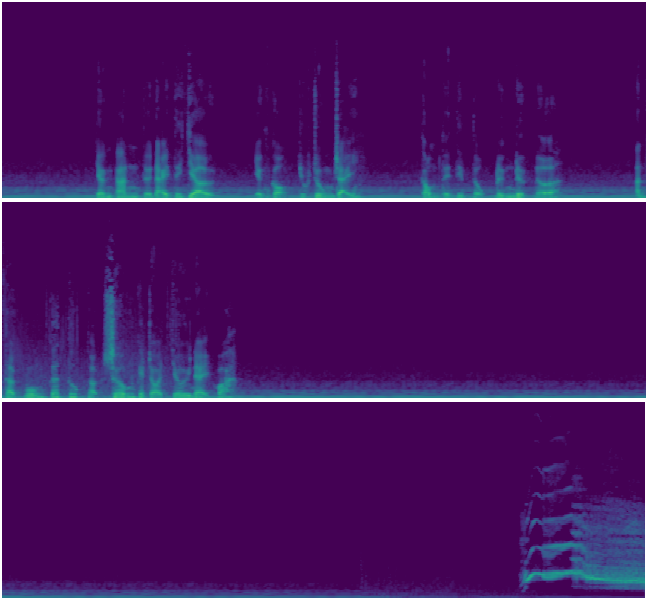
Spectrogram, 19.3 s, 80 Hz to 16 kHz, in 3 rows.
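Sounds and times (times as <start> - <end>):
speech: 0.9 - 5.7, 6.3 - 8.9
low droning tone: 5.6 - 18.1
person screaming during a Halloween night game in a cemetery: 18.1 - 19.2.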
